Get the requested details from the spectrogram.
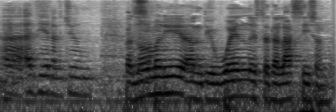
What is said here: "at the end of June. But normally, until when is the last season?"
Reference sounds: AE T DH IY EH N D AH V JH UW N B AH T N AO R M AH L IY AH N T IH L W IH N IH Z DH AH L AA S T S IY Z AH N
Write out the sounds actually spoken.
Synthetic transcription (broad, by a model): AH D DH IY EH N AH V JH UW N B AH T N AO R M AH L IY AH N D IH W IH N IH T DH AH L AA S T S IY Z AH N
